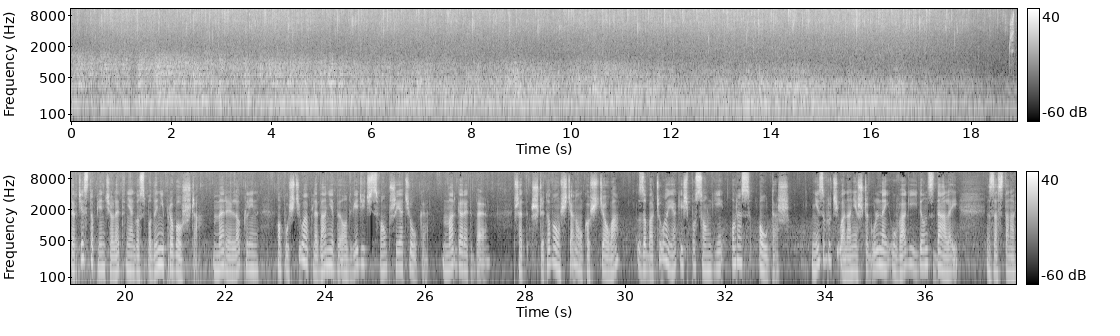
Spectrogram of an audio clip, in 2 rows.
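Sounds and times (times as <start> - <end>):
low rumble of thunder: 0.0 - 18.3
heavy rain downpour: 0.0 - 37.8
speech: 18.9 - 37.8.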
